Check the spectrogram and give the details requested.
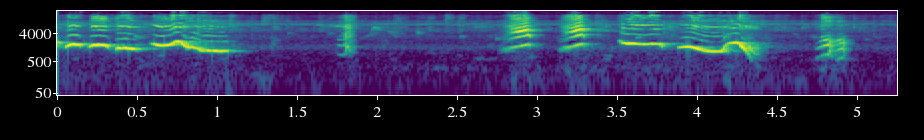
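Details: Black-throated laughingthrush song in the "bắt cô trói cột" manner: a warbling, falling whistled phrase, scattered sharp clicks, then two arched notes and a deep swooping whistle.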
